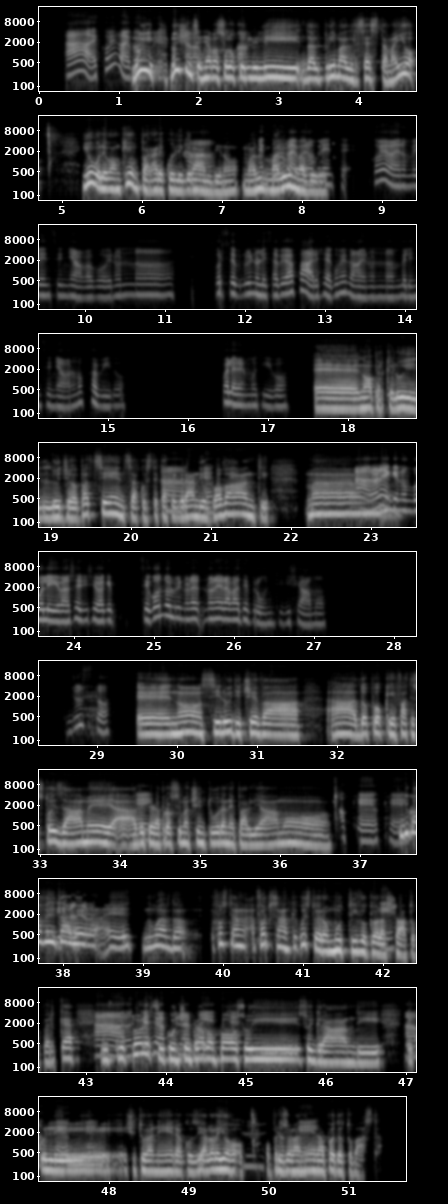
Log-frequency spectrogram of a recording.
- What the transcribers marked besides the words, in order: distorted speech; tongue click; unintelligible speech; other background noise; in Japanese: "kata"; drawn out: "Ma"; tapping; drawn out: "parliamo"; tsk; drawn out: "quelli"; tongue click
- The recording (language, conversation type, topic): Italian, unstructured, Qual è il tuo sport preferito e perché?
